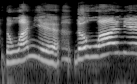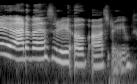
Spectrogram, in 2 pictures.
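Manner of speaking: loud, slow, drawn-out proclamation; grand celebratory announcement. Real, not acted. Streamer announcing the one year anniversary, grand and celebratory. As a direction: swell up big and stretch out each word.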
